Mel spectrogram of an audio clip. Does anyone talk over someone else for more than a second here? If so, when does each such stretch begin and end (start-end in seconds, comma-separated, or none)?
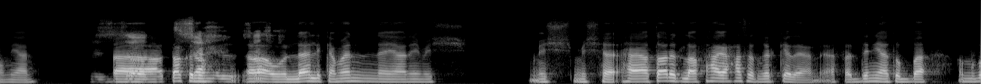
1.1-2.6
